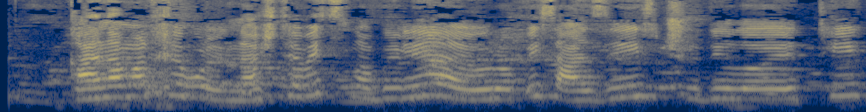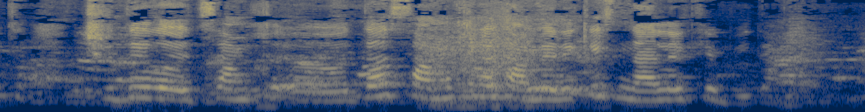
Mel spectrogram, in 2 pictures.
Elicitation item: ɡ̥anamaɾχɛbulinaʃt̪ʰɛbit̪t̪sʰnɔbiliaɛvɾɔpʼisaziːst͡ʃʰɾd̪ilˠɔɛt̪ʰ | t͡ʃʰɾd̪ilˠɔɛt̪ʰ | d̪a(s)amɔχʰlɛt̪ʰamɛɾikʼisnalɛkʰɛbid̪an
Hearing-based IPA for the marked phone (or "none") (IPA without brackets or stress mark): s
